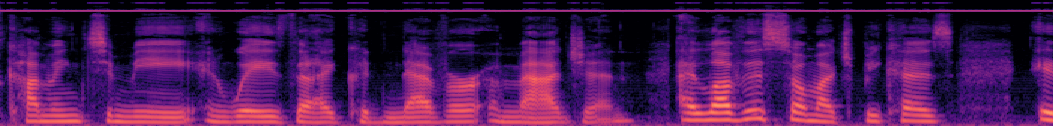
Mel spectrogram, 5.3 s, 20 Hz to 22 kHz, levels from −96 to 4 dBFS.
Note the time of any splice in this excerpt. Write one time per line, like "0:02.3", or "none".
0:03.2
